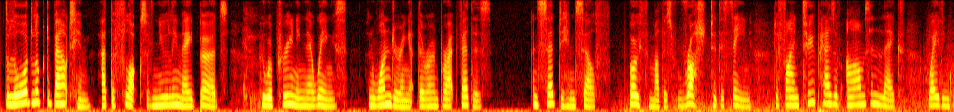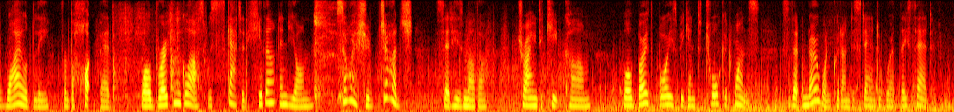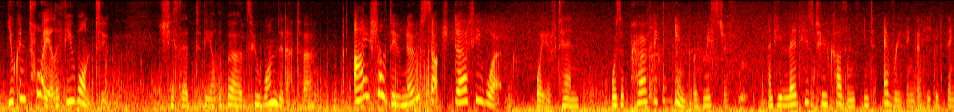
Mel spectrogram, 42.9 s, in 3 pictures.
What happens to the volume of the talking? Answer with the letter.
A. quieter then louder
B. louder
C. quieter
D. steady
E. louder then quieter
C.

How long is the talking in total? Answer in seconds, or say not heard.
42 s.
